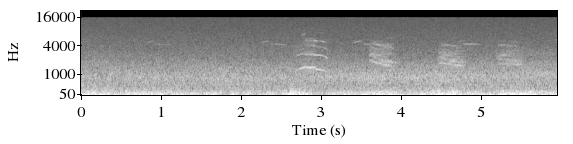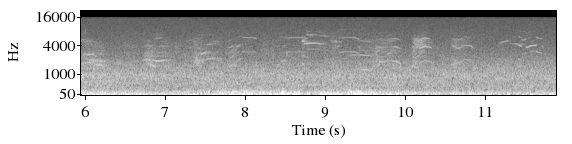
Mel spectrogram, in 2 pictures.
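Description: Birds calling: a quick series of short, falling calls, a couple of seconds in and on until near the end, over a steady low rumble.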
